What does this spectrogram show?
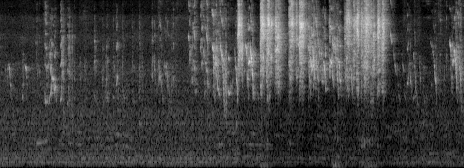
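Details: Budgerigars chattering with dense bursts of harsh, broadband squawks and chirps that grow louder toward the middle, over a steady low background hum.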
